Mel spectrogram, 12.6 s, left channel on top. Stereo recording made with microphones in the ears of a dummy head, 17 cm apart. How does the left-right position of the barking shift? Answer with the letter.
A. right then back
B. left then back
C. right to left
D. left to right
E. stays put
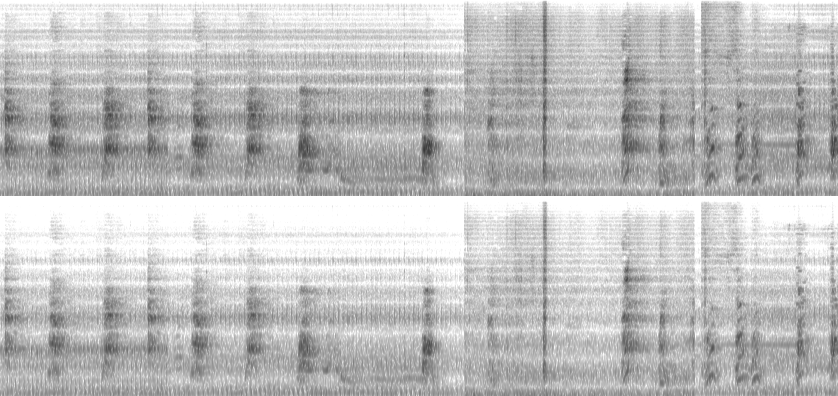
E.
